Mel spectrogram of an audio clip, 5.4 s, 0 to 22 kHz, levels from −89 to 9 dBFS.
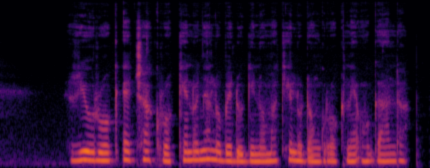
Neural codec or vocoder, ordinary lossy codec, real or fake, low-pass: none; none; real; none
